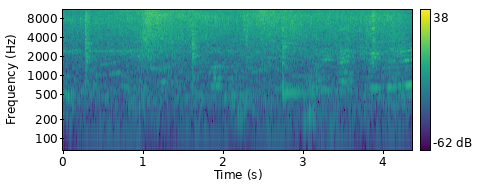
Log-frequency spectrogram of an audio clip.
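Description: Hot oil sizzling on a large flat iron frying pan where hilsa fish is fried, with a metal spatula clinking against the pan several times. A steady low hum runs underneath.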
